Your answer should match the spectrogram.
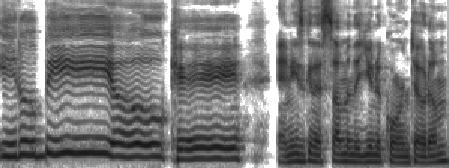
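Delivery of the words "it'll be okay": swelling crescendo rising to a very high pitch. Speaking in character while widening stance for spellcasting: voice rising in a crescendo. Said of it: "kind of in a crescendo of his voice".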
